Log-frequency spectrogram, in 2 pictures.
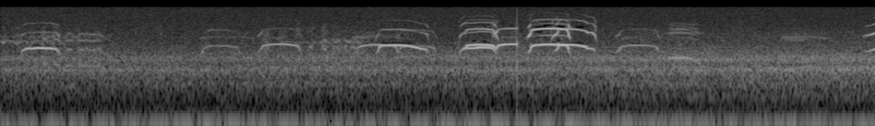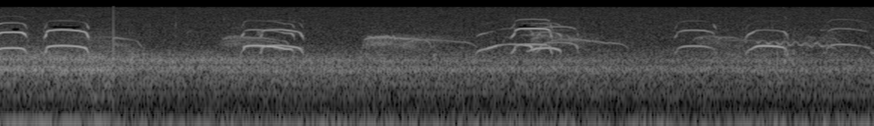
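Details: Eurasian oystercatchers at Peenemünde, several birds calling together: loud, shrill arched piping notes, repeated in quick overlapping bursts, some doubled, with a louder cluster in the middle and a faint steady hiss behind.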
